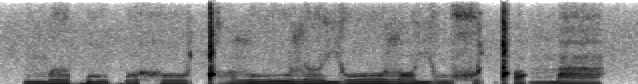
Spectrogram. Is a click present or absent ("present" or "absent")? present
